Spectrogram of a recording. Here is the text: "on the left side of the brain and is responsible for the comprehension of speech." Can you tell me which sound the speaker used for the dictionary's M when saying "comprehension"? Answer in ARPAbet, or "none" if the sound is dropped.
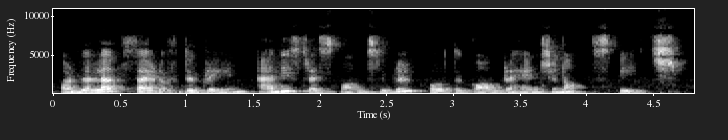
M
